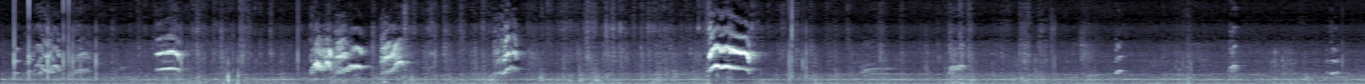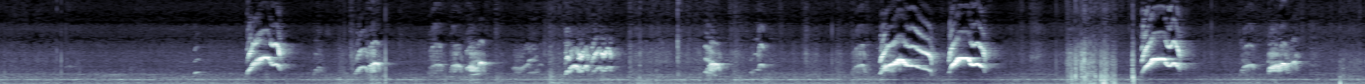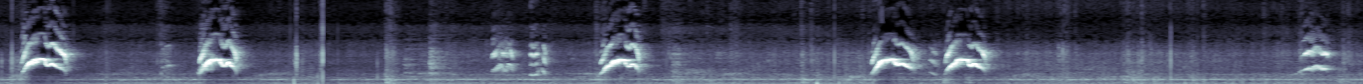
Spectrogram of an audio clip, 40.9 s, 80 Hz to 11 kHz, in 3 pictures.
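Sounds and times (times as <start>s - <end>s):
steady hum: 0.0s - 40.9s
bird chirping: 15.6s - 19.9s, 22.2s - 23.7s, 32.2s - 33.9s, 36.0s - 37.4s.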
